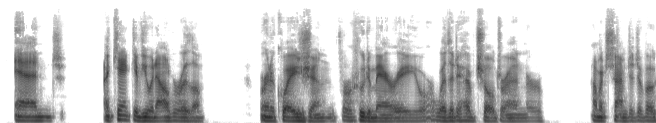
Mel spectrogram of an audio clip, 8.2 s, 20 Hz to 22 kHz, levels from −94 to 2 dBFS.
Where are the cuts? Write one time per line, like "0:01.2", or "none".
0:01.2

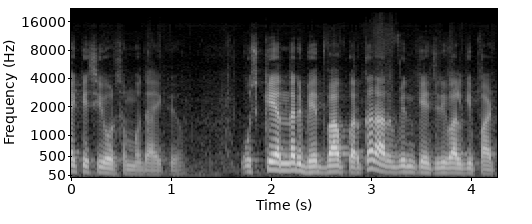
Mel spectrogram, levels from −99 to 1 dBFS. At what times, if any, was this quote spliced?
none

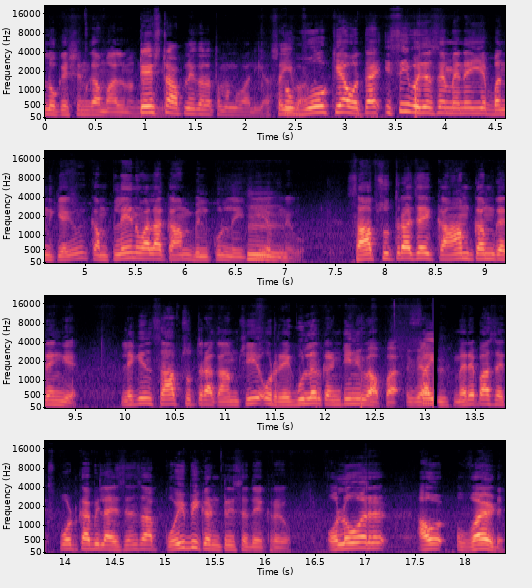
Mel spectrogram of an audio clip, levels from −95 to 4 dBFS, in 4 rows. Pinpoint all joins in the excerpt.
0:13.1

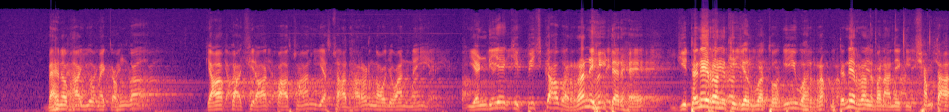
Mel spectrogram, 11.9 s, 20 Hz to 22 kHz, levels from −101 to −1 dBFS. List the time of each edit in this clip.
0:05.8

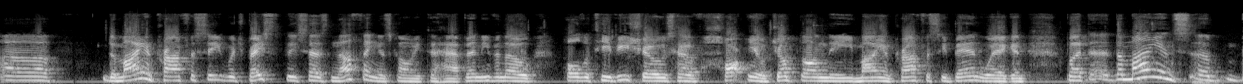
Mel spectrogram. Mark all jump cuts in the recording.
0:05.7

